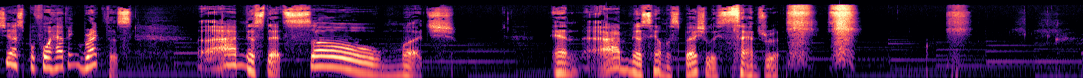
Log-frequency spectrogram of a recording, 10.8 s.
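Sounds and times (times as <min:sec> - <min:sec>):
speech: 0:00.0 - 0:04.6, 0:05.5 - 0:08.4
sniffling: 0:07.9 - 0:08.6, 0:09.4 - 0:10.7.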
